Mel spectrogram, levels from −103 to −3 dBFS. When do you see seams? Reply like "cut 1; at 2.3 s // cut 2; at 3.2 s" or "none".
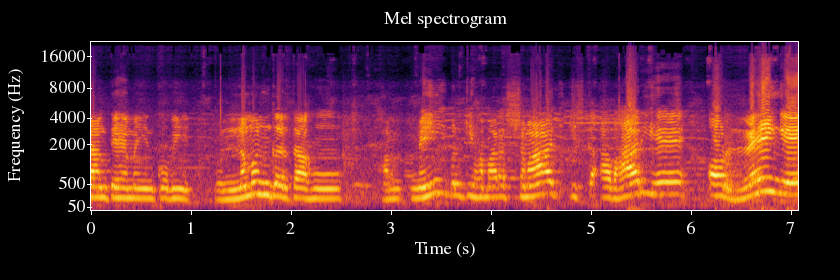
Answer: none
